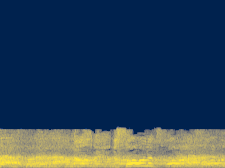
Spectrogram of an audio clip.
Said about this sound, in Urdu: شان سے, یا رسول اللہ کا نعرہ لگاتے جائیں گے, نعرہ رسالت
